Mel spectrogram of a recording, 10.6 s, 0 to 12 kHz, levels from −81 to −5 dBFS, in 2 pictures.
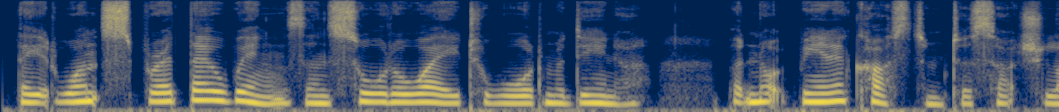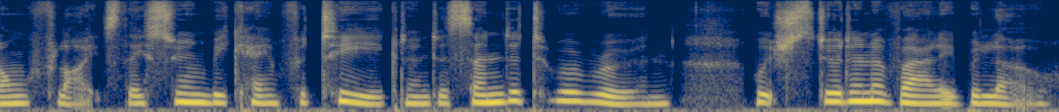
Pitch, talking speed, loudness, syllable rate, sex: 200 Hz, 195 wpm, -19 LUFS, 5.2 syllables/s, female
